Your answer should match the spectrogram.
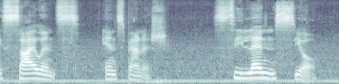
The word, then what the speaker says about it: silencio: say silence in spanish silencio silencio silencio the c in this word is pronounced like an s sometimes it's pronounced as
